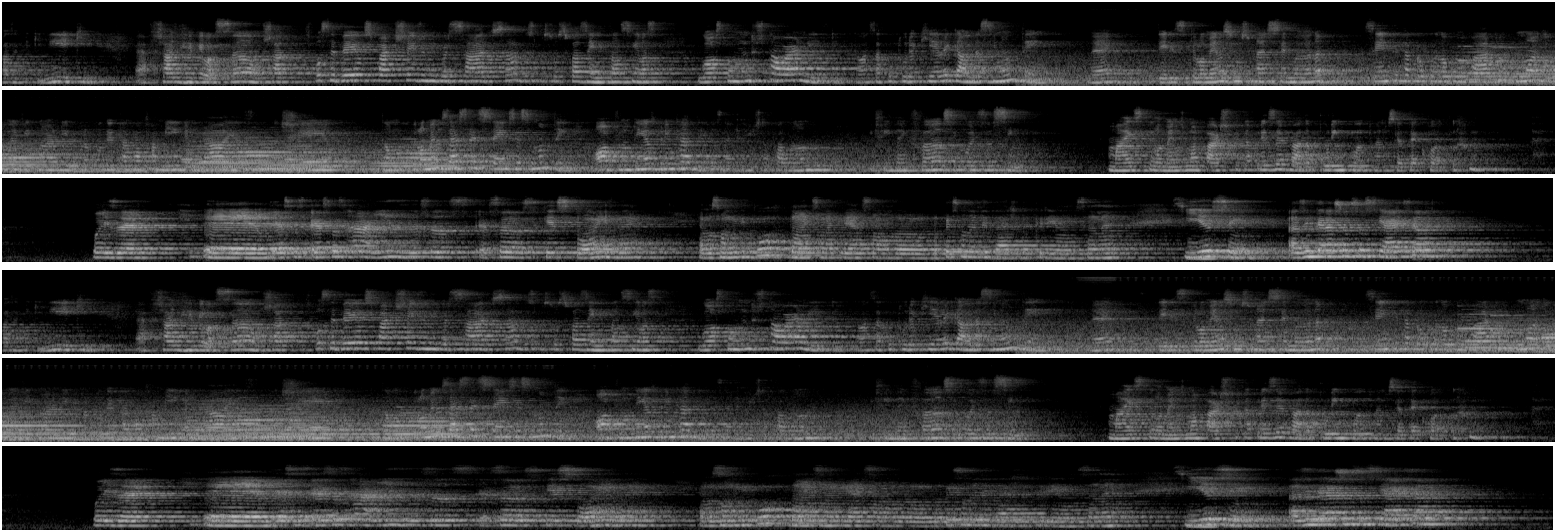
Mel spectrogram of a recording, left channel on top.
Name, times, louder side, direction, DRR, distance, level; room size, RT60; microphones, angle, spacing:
voice 1, 0.0-6.6 7.0-10.5 10.8-13.3 13.6-18.9 19.3-23.8 24.2-25.8 26.6-30.3 30.8-31.0 42.8-43.2, left 1 dB, 15° left, 3 dB, 0.3 m, -31 dB
sound 1, 10.1-25.7, right 3 dB, 80° right, 0.4 m, -38 dB
sound 2, 14.1-20.1, right 1 dB, 45° right, 1.1 m, -31 dB
voice 2, 32.0-32.6 32.8-37.5 37.8-45.4, left 1 dB, 75° left, 0 dB, 0.6 m, -28 dB
6.1 x 3.6 x 4.9 m, 2.4 s
head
